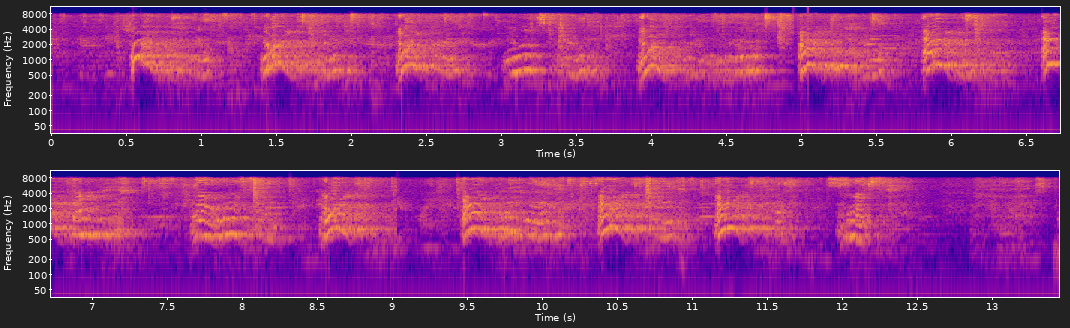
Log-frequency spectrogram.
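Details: Woody the Schnauzer, excited by dogs and other animals on TV and jumping at the screen, gives sharp yappy barks in bursts roughly once a second, a dozen or so in a row, over faint television sound.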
